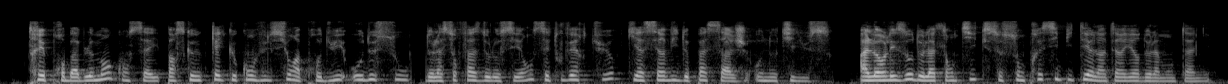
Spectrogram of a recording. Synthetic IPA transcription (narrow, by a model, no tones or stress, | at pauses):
t̪χɛpχɔbabləmɑ̃kɔ̃sɛjpaʁsə̥kəkʲɛlkəkɔ̃vylsjɔ̃apχɔd̪ɥiʔod̪əsud̪əlasyʁfas̬d̪əlɔseɑ̃sɛt̪uvɛʁt̪ʰyʁkʲiasɛʁvid̪əpasaʒonɔt̪ʰilys | alɔʁlezod̪əlat̪lɑ̃t̪iksəsɔ̃pχesipit̪ealɛ̃t̪ɛʁjœʁd̪əlamɔ̃t̪aɲ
